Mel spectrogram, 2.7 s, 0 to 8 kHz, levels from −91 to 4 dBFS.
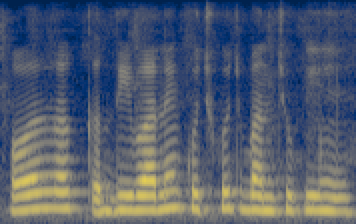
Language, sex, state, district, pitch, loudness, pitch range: Hindi, male, Madhya Pradesh, Bhopal, 195 Hz, -17 LUFS, 190-215 Hz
